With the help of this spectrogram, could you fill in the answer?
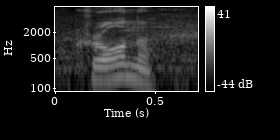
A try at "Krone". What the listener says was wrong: It's an E, not an A.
